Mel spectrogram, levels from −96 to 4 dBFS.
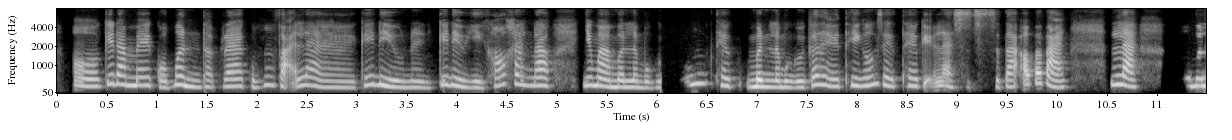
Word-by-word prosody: Ờ, 255 -1 +1
cái 340 - -1
đam 315 -4 +3
mê 290 0 +1
của 225 -5 -3
mình 255 -2 +1
thật 225 -1 -7
ra 250 +1 +1
cũng 230 -2 -8
hông 300 -1 -4
phải 255 - 0
là 280 -1 -1 0.4
cái 300 +2 -2
điều 245 -8 +2
này 215 -1 -4
cái 310 - 0
điều 265 -6 +1
gì 210 -1 -2
khó 270 +10 -3
khăn 325 -4 -2
đâu. 280 0 +4 0.3
Nhưng 285 0 +1
mà 265 -3 +5
mình 230 -1 +2
là 225 - +2
một 210 -1 -4
người 210 - -5 0.2
muốn 350 0 -1
theo 275 -3 -1
mình 235 0 +6
là 230 0 +1
một 220 0 +1
người 215 0 0
có 295 +8 0
thể 260 -5 0
thiên 280 -3 0
hướng 285 +4 +1
s 325 - -3 0.2
theo 270 -2 -2
kiểu 125 - -3
là 145 - -1
s 215 -1 -5
s - - -8
startup 220 -9 +1
á 180 - +6
bạn. 225 -1 +5 0.4
Nên 320 +1 +2
là 270 -5 +6 0.6
mình 265 0 +4
255 Hz, 255 wpm, -19 LUFS, 225-290 Hz, 0.6 s, mình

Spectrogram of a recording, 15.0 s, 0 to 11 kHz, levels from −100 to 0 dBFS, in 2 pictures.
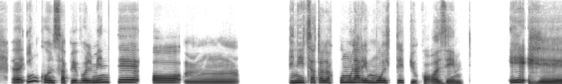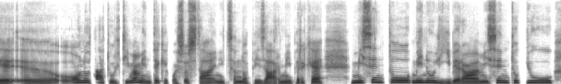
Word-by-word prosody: ehm, 215 - +2
inconsapevolmente 280 - +1
ho, 235 0 +3
mhmm, 200 0 -3 0.7
iniziato 270 +4 +2
ad - - +3
accumulare 275 +3 +3
molte 240 0 +1
più 190 -2 -5
cose 185 +3 -2 0.6
e, 270 +1 +3 0.7
ehm, 190 -1 -2
uhm, - - -3
ho - - -8
ho 215 - +2
notato 225 -4 -1
ultimamente 200 +3 -1
che 180 -4 -10
questo 180 +3 -6
sta 190 -2 -1
iniziando 195 +1 -4
a - - -4
pesarmi, 180 +1 -2
perché 205 +2 0 0.4
mi 235 +2 +3
sento 270 0 +1
meno 245 -1 +3
libera, 190 -1 +2
mi 200 +1 0
sento 235 +2 -1
più 225 0 +1
225 Hz, 125 wpm, -22 LUFS, 190-250 Hz, 0.7 s, ho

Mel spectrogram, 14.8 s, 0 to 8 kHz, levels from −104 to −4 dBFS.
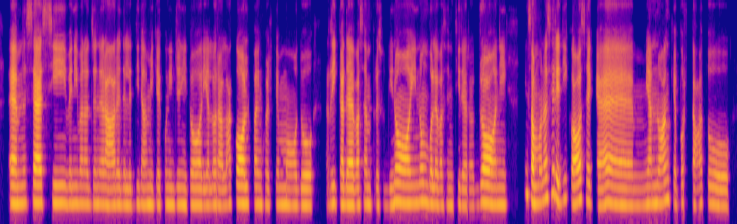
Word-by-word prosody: Ehm, 190 0 +4
se 195 0 +7
si 195 0 -3
venivano 190 0 -5
a 185 - -4
generare 180 -1 0
delle 180 0 -6
dinamiche 180 0 -5
con 185 0 -8
i 180 - -2
genitori 180 0 -3
allora 175 0 -3
la 180 +3 -6
colpa 190 -1 +3
in 180 -1 -4
qualche 180 0 -10
modo 175 -1 -2 0.2
ricadeva 180 -1 +2
sempre 180 0 -7
su 175 0 -21
di 180 +1 -10
noi. 195 -1 +3
Non 205 0 -3
voleva 185 -2 -2
sentire 175 0 -8
ragioni. 180 +1 +2 0.3
Insomma 205 -10 +3
una 230 +4 +1
serie 250 -6 +1
di 235 +4 -11
cose 205 +1 +4
che 180 -1 +2
mi 175 +2 -7
hanno 190 +1 -2
anche 205 -1 -1
portato 180 -3 -5
185 Hz, 145 wpm, -24 LUFS, 180-195 Hz, 0.3 s, se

